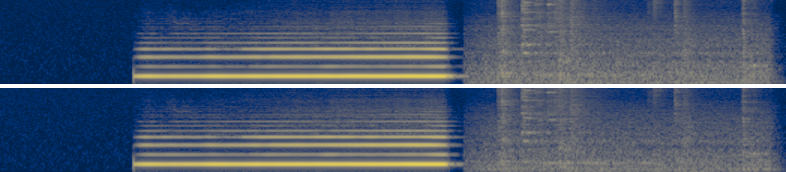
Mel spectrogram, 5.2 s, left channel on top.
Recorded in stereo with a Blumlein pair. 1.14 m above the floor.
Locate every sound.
0.9 s a flute: 5° left, 0.6 m
3.1 s a dropped coin: 15° left, 1.4 m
